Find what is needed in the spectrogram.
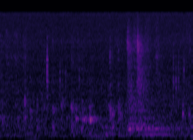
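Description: Faint scattered clicks and scratches of pet chinchillas moving about on a laminate floor and wooden furniture, with a small cluster of louder scrabbling near the end.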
